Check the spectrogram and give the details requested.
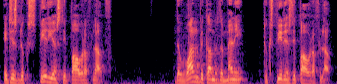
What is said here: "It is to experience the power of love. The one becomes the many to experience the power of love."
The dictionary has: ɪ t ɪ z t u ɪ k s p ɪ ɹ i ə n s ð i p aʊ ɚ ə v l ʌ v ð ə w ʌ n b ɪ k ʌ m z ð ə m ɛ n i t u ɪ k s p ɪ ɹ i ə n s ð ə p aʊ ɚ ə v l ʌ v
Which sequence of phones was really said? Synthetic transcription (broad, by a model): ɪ t ɪ z t u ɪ k s p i ɹ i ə n s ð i p aʊ ɚ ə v l ʌ v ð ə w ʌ n b ɪ k ʌ m z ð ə m ɛ n i t u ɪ k s p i ɹ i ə n s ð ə p aʊ ɚ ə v l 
